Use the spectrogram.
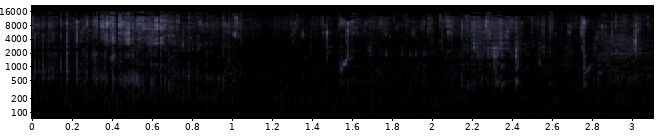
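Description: Water runs from a hole in a bucket into a bowl below, a faint, close trickle and splash with light dripping, quiet throughout.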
